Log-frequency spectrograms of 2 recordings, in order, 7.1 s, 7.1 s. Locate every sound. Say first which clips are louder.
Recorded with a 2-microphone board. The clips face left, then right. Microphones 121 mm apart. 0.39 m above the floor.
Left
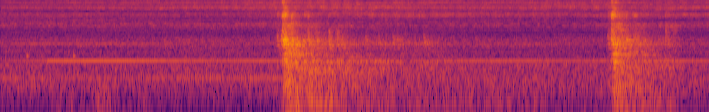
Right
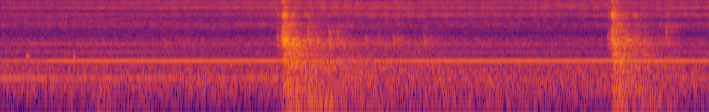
2.8 s a door slam: left 1 dB; centre (ahead or behind), 5 m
